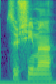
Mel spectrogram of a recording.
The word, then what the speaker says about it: Tsushima: For like a couple minutes during the thing, I was calling it Ghost of Tsushima, and then I'm like, oh right, the T is silent.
